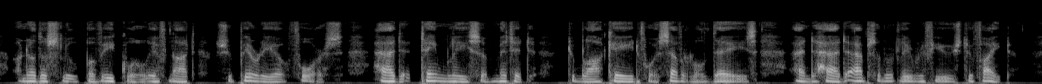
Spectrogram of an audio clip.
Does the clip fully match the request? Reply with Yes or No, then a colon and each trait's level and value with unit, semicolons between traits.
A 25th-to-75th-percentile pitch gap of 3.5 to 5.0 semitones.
No: average, 2.9 semitones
